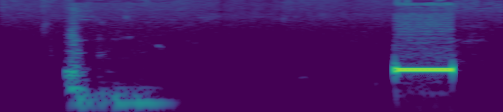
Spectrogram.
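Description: A brief low thud, then a pause, followed by a single short burst of a steady electronic ringback tone, clear, heard through a phone as an outgoing call rings out.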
